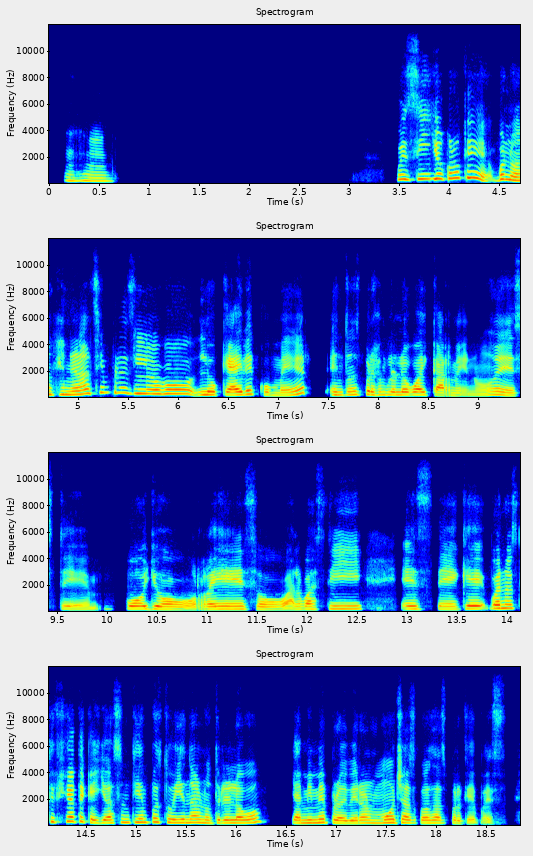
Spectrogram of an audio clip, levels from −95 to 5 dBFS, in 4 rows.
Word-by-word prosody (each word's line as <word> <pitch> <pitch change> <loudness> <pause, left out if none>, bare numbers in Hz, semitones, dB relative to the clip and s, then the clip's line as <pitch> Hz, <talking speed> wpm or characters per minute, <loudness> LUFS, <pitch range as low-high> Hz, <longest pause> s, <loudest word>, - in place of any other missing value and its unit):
Ujú. 225 -3 -9 2.8
Pues 340 -2 0
sí, 365 +3 0
yo 380 0 +4
creo 415 +3 +1
que, 460 -2 +3
bueno, 325 -6 +3
en 250 - 0
general 250 +6 +1
siempre 400 0 -6
es 345 - -8
luego 310 -1 +3
lo 230 +1 +3
que 220 -1 +2
hay 220 +2 +7
de 275 +2 +1
comer. 210 - -2 0.2
Entonces, 230 +2 -3
por 250 -1 +1
ejemplo, 225 0 -3
luego 220 0 +3
hay 215 0 +3
carne, 190 - -2
¿no?, 100 - -7
de, 220 -5 0
este, 100 - -7 0.3
pollo 215 -1 +3
o 190 -1 0
res 205 +1 0
o 185 -1 -1
algo 200 +1 -1
así. 220 +2 -4 0.3
Este, 210 -1 -3
que 225 +1 +5
bueno, 260 +1 +4
es 275 - -6
que 305 - -2
fíjate 330 +1 +1
que 215 - -1
yo 220 0 +3
hace 225 +4 -8
un 255 - -2
tiempo 265 +1 -2
estuve 260 -3 -1
yendo 245 +1 0
al 250 - +1
nutriólogo 220 +5 +1 0.2
y - - -6
a 210 - +1
mí 225 +1 +1
me 245 +2 +1
prohibieron 210 0 0
muchas 230 0 +1
cosas 210 0 -1
porque, 195 - -6
pues, - - -13
225 Hz, 180 wpm, -22 LUFS, 210-265 Hz, 2.8 s, hay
